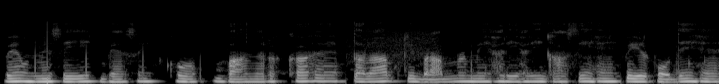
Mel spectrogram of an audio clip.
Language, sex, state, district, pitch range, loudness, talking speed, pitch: Hindi, male, Uttar Pradesh, Jalaun, 130-135 Hz, -28 LUFS, 150 wpm, 135 Hz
